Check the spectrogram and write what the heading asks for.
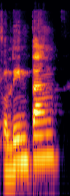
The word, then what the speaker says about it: kulintang: Kulintang?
